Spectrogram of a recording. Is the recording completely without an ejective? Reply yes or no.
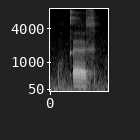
no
